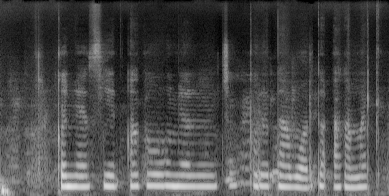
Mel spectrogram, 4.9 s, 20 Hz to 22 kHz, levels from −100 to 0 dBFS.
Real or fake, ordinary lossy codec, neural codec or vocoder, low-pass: fake; none; codec, 44.1 kHz, 2.6 kbps, DAC; none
